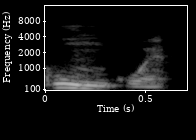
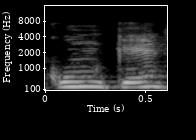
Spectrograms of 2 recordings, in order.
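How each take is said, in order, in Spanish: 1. La qu suena como kw, con la u pronunciada. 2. La qu suena como una k simple. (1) "la Q con la U ... siempre en latín se pronuncia" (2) "no es cunque"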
